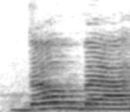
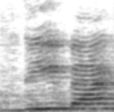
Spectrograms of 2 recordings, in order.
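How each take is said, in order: First: The word 'the' is said with a short 'thuh'. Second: The word 'the' is said with a long 'thee'. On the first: The speaker calls it right. "द bag होता है" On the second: The speaker calls it wrong. "दी bag नहीं होता"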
